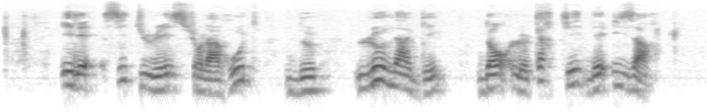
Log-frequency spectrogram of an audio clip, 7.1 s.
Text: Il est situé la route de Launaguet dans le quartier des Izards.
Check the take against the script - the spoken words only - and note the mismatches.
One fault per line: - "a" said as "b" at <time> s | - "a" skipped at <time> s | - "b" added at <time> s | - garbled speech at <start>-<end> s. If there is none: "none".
- "sur" added at 1.7 s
